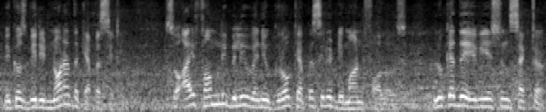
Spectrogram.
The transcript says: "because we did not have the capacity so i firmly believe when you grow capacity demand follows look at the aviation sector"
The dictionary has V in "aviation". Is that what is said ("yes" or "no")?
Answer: yes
